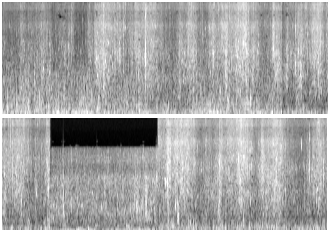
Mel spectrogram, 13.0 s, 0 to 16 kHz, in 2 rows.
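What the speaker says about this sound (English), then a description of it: "the wind really picked up to about 15 miles an hour" Strong wind at about 15 miles an hour sweeps a Florida beach near Destin, roaring steadily into the microphone with surf rumbling beneath. The gusting noise is loud and continuous, with no pause.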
